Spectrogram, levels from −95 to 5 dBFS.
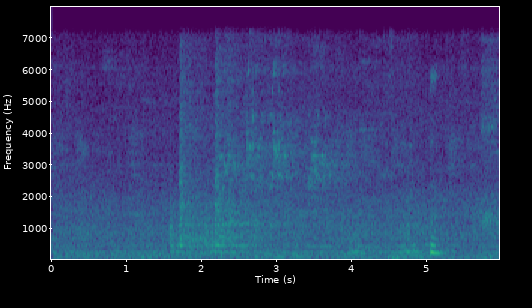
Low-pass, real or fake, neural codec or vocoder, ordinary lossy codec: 7.2 kHz; real; none; none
